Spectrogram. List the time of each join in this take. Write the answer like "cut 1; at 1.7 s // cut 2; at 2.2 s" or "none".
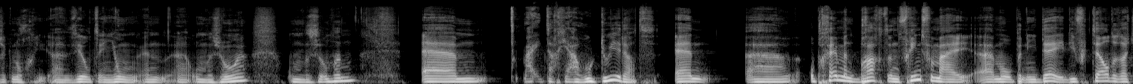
none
